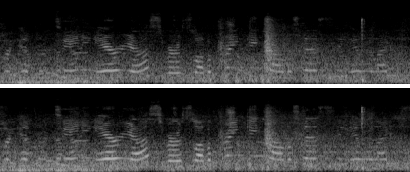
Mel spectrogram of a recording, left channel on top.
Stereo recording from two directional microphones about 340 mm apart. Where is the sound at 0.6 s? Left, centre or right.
Right.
